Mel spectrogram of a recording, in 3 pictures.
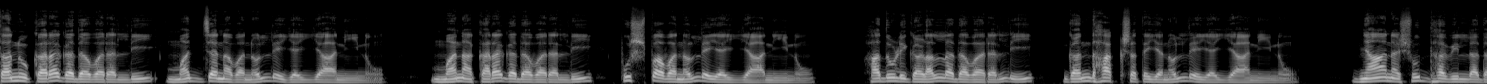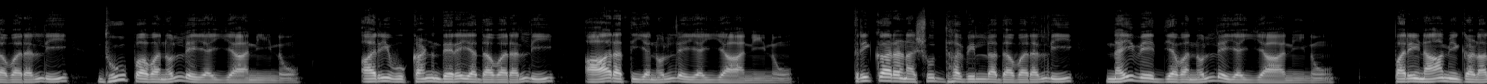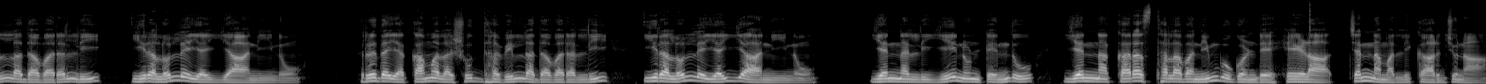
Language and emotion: Kannada, neutral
